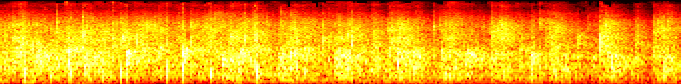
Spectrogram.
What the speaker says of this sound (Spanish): el aplauso para Concepción Arenal que nos dio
